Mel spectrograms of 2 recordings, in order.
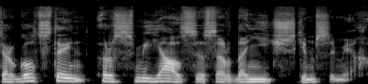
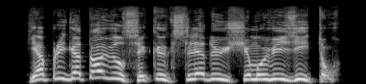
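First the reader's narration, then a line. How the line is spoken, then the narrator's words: Shout after someone. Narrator (Russian): крикнул он вслед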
